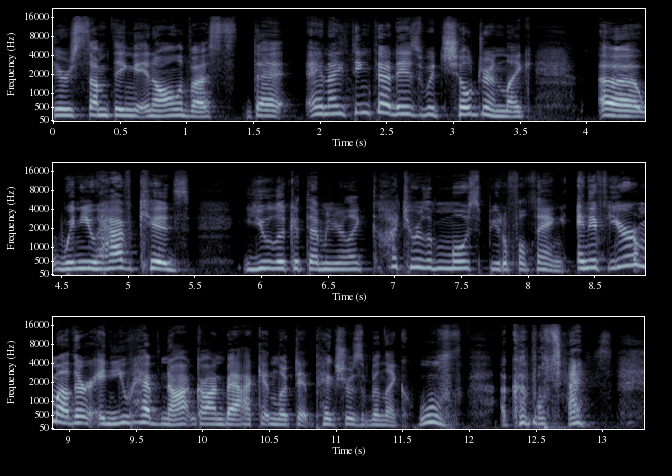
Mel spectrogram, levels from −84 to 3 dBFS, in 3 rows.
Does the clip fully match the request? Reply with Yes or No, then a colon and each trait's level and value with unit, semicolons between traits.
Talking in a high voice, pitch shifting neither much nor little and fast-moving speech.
Yes: high, 225 Hz; average, 4.5 semitones; fast, 250 wpm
